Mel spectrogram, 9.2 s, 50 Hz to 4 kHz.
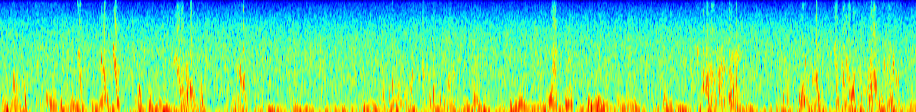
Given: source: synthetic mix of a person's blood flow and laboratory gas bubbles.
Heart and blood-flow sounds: Doppler ultrasound of blood flow; precordium
0.10-0.32 s: bubbles
0.34-0.60 s: bubbles
0.76-0.85 s: bubbles
0.98-1.25 s: bubbles
1.32-1.53 s: bubbles
1.72-2.07 s: bubbles
2.33-2.51 s: bubbles
3.80-4.42 s: bubbles
4.47-4.57 s: bubbles
5.49-5.59 s: bubbles
5.63-5.78 s: bubbles
6.94-7.48 s: bubbles
7.82-8.28 s: bubbles
8.33-9.02 s: bubbles
From the record:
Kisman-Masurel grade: 233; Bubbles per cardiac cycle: several, 3 to 8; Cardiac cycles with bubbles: 50 to 99%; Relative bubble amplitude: loud (0.450 to 0.775); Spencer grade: 3 (all of the cardiac periods contain showers or single bubble signals, but not dominating or overriding the cardiac motion signals); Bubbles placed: anywhere in the cardiac cycle

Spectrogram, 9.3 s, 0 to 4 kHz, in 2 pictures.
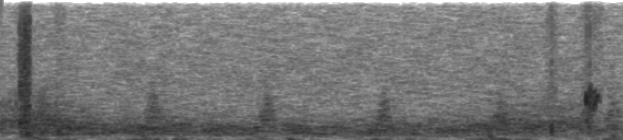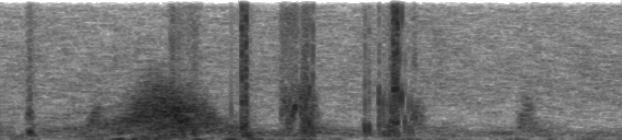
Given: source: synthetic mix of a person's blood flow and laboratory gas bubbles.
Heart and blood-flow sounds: Doppler ultrasound of blood flow; subclavian vein
0.10-0.49 s: bubbles
4.09-4.17 s: bubbles
4.35-4.51 s: bubbles
4.85-4.96 s: bubbles
5.88-6.18 s: bubbles
6.40-6.59 s: bubbles
6.76-7.06 s: bubbles
7.38-7.83 s: bubbles
From the record:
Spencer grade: 3 (all of the cardiac periods contain showers or single bubble signals, but not dominating or overriding the cardiac motion signals); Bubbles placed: anywhere in the cardiac cycle

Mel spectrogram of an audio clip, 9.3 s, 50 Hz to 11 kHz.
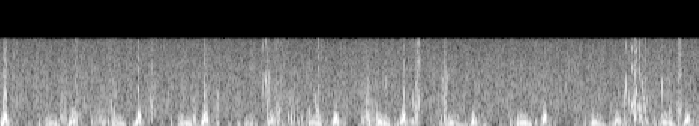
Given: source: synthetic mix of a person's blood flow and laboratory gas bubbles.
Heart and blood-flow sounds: Doppler ultrasound of blood flow; precordium
0.80-1.06 s: bubbles
1.19-1.59 s: bubbles
1.97-2.10 s: bubbles
2.54-2.67 s: bubbles
2.73-2.81 s: bubbles
2.85-2.95 s: bubbles
3.48-3.62 s: bubbles
3.66-4.02 s: bubbles
4.06-4.33 s: bubbles
4.79-5.08 s: bubbles
5.13-5.18 s: bubbles
5.46-5.62 s: bubbles
5.88-6.01 s: bubbles
8.30-8.68 s: bubbles
8.79-8.98 s: bubbles
9.02-9.11 s: bubbles
From the record:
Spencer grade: 3 (all of the cardiac periods contain showers or single bubble signals, but not dominating or overriding the cardiac motion signals); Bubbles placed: only in the low amplitude regions of the cardiac cycle

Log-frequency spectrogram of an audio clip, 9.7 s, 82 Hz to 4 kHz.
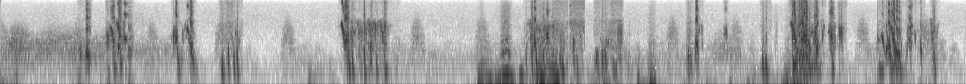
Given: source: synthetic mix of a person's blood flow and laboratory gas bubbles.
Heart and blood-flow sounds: Doppler ultrasound of blood flow; subclavian vein
0.77-0.92 s: bubbles
1.04-1.34 s: bubbles
1.70-1.97 s: bubbles
2.18-2.43 s: bubbles
3.37-4.00 s: bubbles
5.23-5.84 s: bubbles
5.92-6.24 s: bubbles
6.85-7.04 s: bubbles
7.23-7.28 s: bubbles
7.59-7.71 s: bubbles
7.88-8.46 s: bubbles
8.77-9.25 s: bubbles
9.29-9.39 s: bubbles
From the record:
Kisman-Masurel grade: 233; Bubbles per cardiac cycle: several, 3 to 8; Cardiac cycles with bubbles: 50 to 99%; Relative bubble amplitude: loud (0.450 to 0.775); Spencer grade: 3 (all of the cardiac periods contain showers or single bubble signals, but not dominating or overriding the cardiac motion signals); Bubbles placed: anywhere in the cardiac cycle

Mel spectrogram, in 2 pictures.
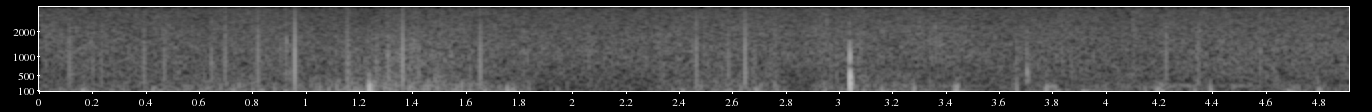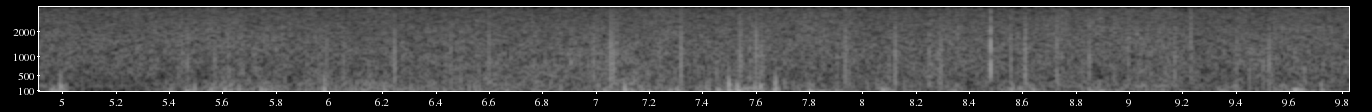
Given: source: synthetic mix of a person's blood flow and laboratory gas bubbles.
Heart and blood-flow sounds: Doppler ultrasound of blood flow; subclavian vein
no bubbles
From the record:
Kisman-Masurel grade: 000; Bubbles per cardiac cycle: 0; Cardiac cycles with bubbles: 0%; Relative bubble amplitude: no bubbles discernible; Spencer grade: 0 (complete lack of bubble signals)

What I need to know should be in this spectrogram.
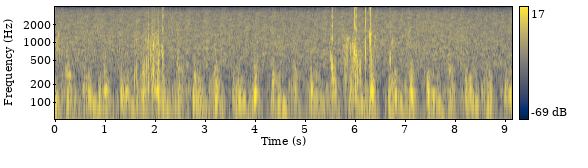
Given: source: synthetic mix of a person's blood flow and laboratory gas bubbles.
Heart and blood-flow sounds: Doppler ultrasound of blood flow; precordium
0.00-0.09 s: bubbles
1.57-1.65 s: bubbles
1.72-2.20 s: bubbles
5.47-5.62 s: bubbles
5.74-6.14 s: bubbles
6.17-6.41 s: bubbles
6.67-6.77 s: bubbles
From the record:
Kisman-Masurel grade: 222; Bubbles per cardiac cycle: several, 3 to 8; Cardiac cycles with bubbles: 10 to 50%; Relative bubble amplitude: moderate (0.250 to 0.450); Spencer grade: 2 (many but less than half of the cardiac periods contain bubble signals, singularly or in groups); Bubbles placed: anywhere in the cardiac cycle

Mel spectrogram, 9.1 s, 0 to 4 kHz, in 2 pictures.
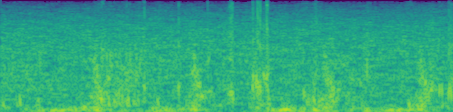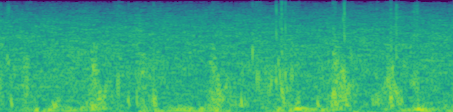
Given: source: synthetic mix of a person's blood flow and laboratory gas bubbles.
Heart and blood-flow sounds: Doppler ultrasound of blood flow; precordium
0.00-0.24 s: bubbles
0.38-0.43 s: bubbles
0.92-1.50 s: bubbles
1.55-1.61 s: bubbles
1.74-1.84 s: bubbles
2.07-2.38 s: bubbles
2.48-2.74 s: bubbles
3.00-3.24 s: bubbles
3.63-3.71 s: bubbles
4.04-4.15 s: bubbles
4.37-4.70 s: bubbles
4.78-4.86 s: bubbles
5.02-5.17 s: bubbles
5.66-5.75 s: bubbles
5.79-6.13 s: bubbles
6.62-7.17 s: bubbles
7.25-7.54 s: bubbles
7.67-8.14 s: bubbles
8.21-8.75 s: bubbles
From the record:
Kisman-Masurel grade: 243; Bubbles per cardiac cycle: several, 3 to 8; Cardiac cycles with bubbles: 100%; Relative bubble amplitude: loud (0.450 to 0.775); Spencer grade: 3 (all of the cardiac periods contain showers or single bubble signals, but not dominating or overriding the cardiac motion signals); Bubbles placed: anywhere in the cardiac cycle

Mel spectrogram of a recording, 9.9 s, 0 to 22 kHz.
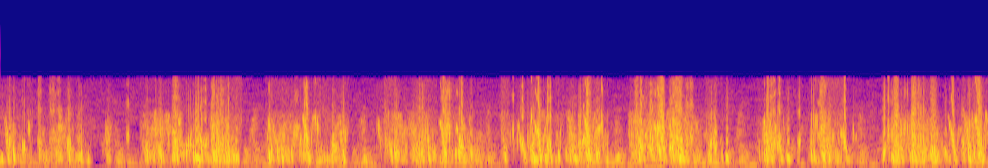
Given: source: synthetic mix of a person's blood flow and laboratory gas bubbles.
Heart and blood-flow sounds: Doppler ultrasound of blood flow; precordium
0.00-0.33 s: bubbles
0.37-0.93 s: bubbles
1.04-1.14 s: bubbles
1.25-1.31 s: bubbles
1.40-2.43 s: bubbles
2.65-3.50 s: bubbles
3.76-4.86 s: bubbles
5.00-6.10 s: bubbles
6.27-7.32 s: bubbles
7.57-8.04 s: bubbles
8.07-8.57 s: bubbles
8.81-9.89 s: bubbles
From the record:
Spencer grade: 4 (maximum detectable bubble signal sounding continuously throughout systole and diastole of every cardiac period, and overriding the amplitude of the normal cardiac signals); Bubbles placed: only in the low amplitude regions of the cardiac cycle

